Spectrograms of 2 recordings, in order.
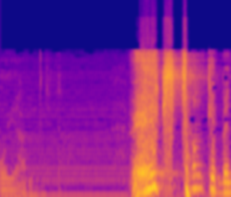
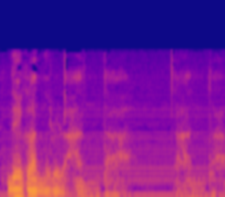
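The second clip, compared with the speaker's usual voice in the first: tender quote; 5 semitones lower, 12 dB quieter than usual. Acted.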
